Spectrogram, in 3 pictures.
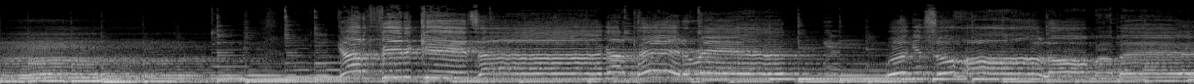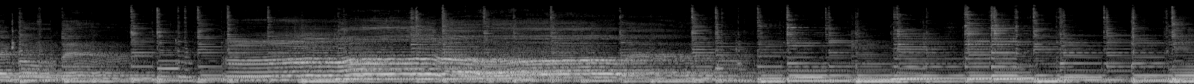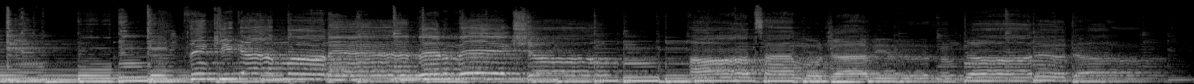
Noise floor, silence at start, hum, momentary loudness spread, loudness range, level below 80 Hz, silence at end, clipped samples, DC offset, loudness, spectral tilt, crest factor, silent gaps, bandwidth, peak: -41 dBFS; 0 s; none; 7 LU; 3 LU; -56 dBFS; 0.05 s; under 0.1%; under 0.1%; -21 LUFS; -6 dB/octave; 14 dB; none; 16.5 kHz; -6 dBFS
